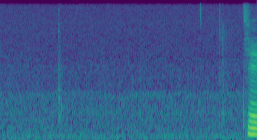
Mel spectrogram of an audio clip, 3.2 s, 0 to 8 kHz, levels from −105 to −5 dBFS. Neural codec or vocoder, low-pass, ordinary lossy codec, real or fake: vocoder, 22.05 kHz, 80 mel bands, Vocos; 7.2 kHz; none; fake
